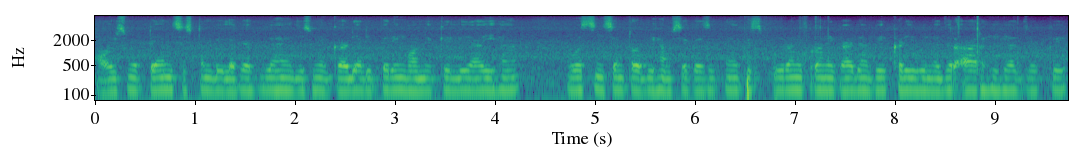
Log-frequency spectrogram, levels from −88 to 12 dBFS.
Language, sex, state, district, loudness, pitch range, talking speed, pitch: Hindi, male, Rajasthan, Bikaner, -19 LUFS, 125-130 Hz, 230 wpm, 130 Hz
